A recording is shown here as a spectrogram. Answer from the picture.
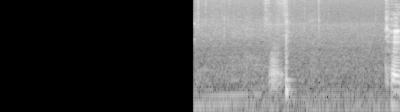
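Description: Complete silence for about two seconds, then a steady low hum cuts in abruptly, with a short vocal sound just under a second later.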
